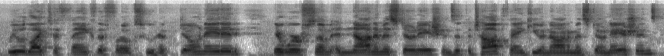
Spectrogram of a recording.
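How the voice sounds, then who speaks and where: A man's voice: a little high, a little fast. A man hosting a livestreamed tabletop game as game master, upbeat and explanatory, addressing the chat directly. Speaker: game master and stream host.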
